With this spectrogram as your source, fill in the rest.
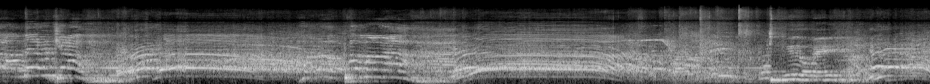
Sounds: Speech

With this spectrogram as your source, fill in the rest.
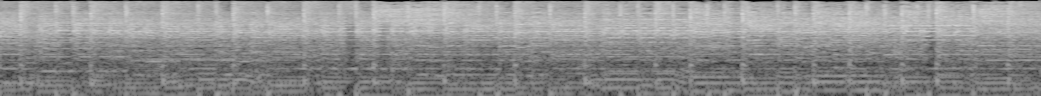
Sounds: Music

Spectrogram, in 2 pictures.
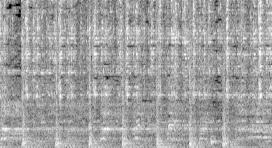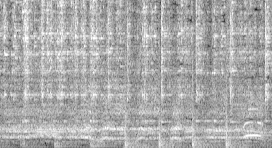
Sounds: Music

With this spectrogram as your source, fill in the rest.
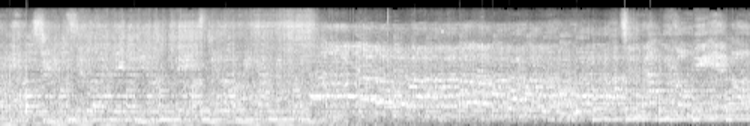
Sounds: Sound effect

